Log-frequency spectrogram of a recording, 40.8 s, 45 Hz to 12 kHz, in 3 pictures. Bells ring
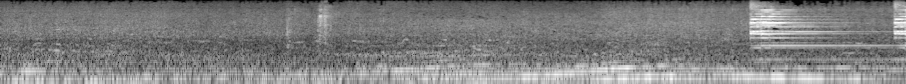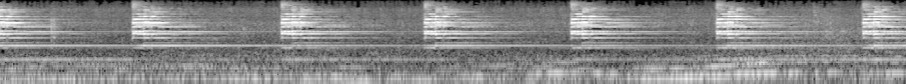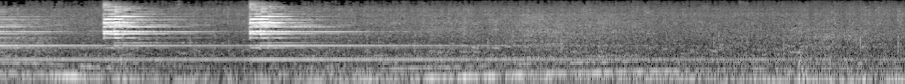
11.2 33.8

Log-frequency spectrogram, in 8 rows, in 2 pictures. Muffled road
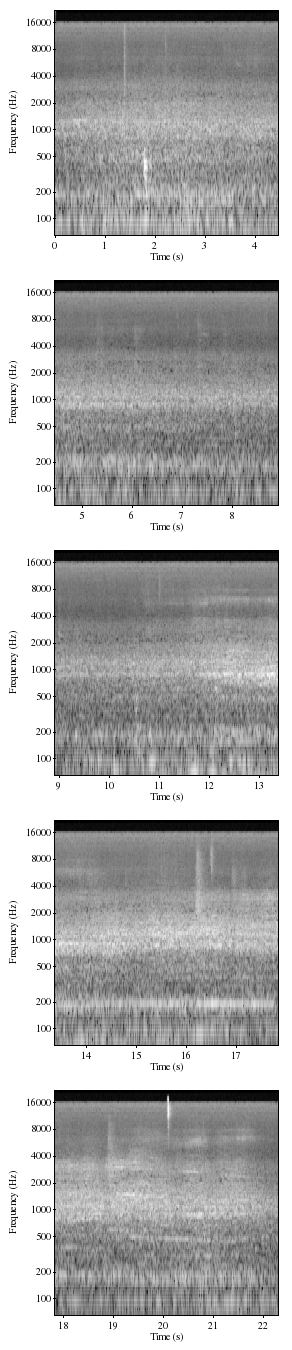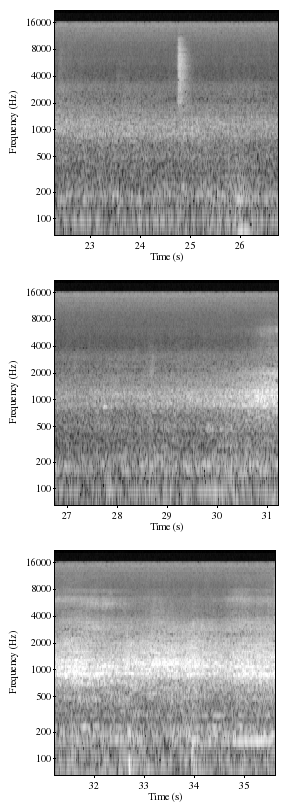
0.0 22.3

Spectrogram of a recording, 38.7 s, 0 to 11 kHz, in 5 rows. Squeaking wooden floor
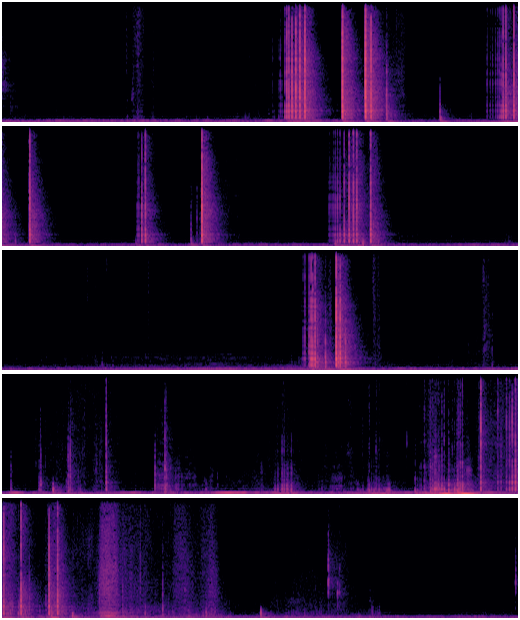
28.6 33.1

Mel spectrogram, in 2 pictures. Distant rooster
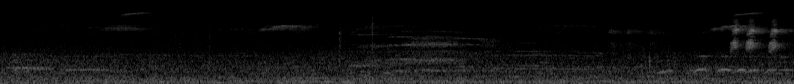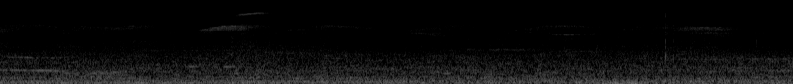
3.5 9.2

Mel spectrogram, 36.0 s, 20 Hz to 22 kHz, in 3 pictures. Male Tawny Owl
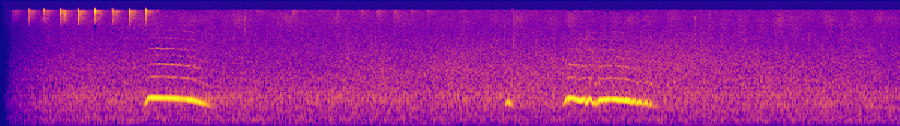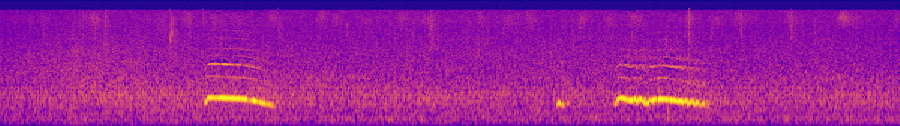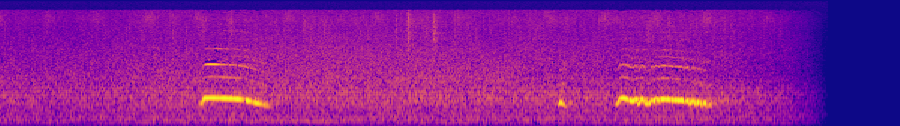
1.9 2.9, 7.5 8.8, 14.7 15.8, 19.4 19.6, 20.2 21.5, 26.7 27.6, 31.4 33.6

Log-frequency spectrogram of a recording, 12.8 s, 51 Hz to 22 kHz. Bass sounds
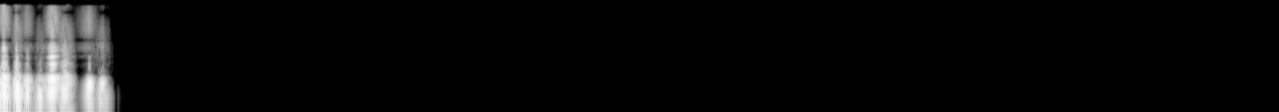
0.0 1.1

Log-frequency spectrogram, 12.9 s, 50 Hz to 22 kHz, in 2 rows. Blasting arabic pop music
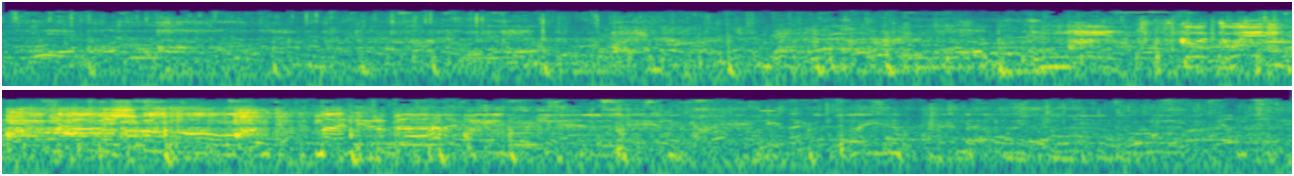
5.0 10.6

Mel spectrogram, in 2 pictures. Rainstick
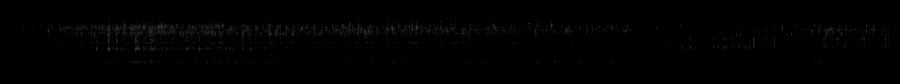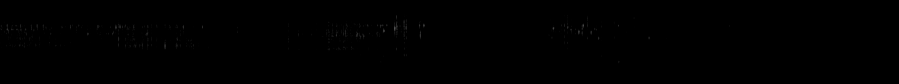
0.2 13.3

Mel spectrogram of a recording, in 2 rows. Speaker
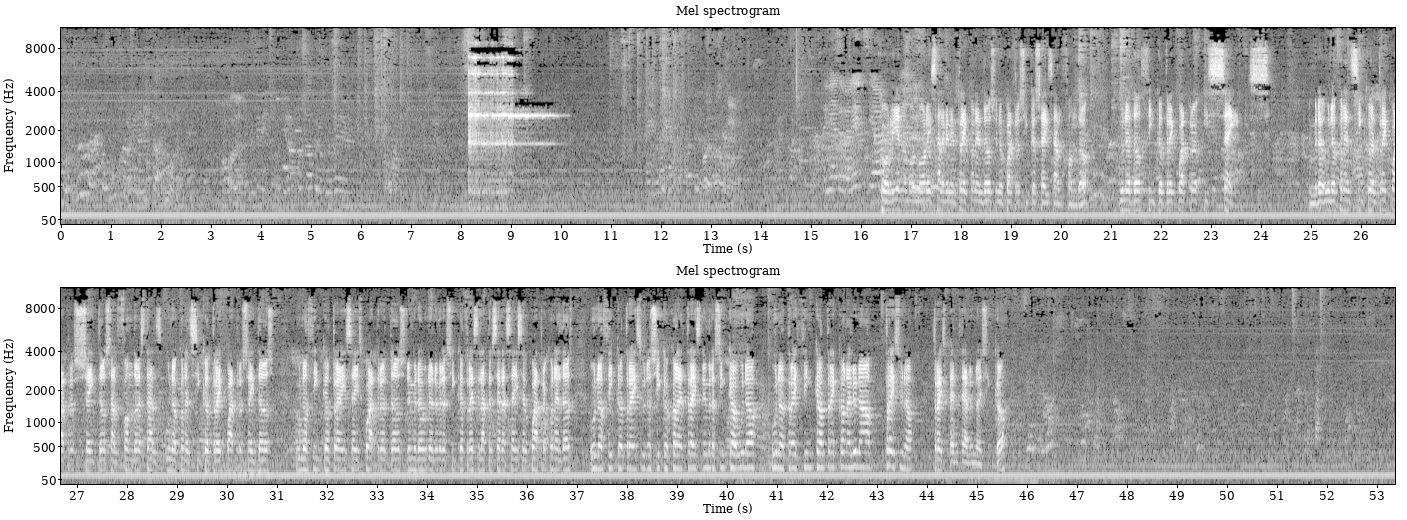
11.7 52.9

